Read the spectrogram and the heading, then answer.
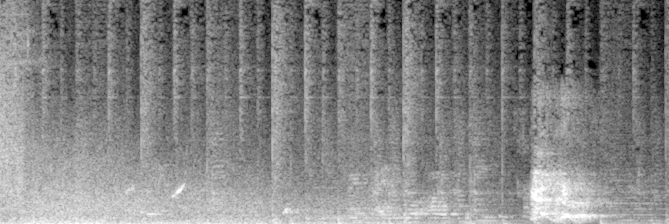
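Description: A dog lets out a short burst of barking near the end, fairly close and clear, over a steady low rumble of background noise.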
